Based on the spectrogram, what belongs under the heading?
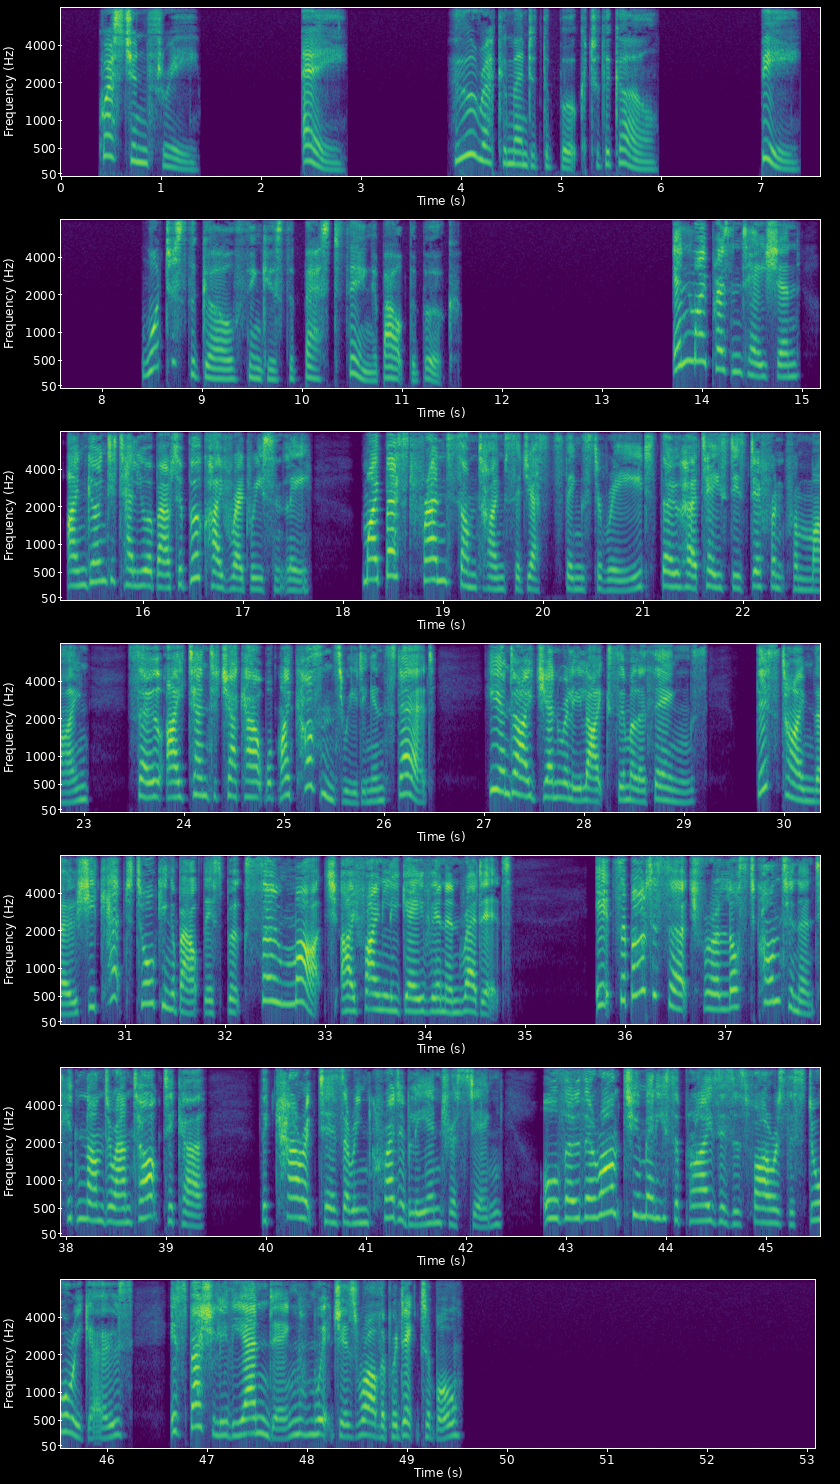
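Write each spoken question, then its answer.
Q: Who recommended the book to the girl?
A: her best friend

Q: What does the girl think is the best thing about the book?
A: the characters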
